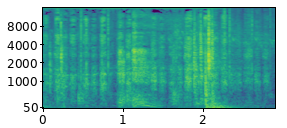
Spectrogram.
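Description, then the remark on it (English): A dog pants rapidly on a hot day, quick rhythmic breaths running through the whole stretch with a few louder, throatier bursts, and no one speaking. “Okay, I knew you wouldn't give up till I went with you. Dog.”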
